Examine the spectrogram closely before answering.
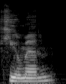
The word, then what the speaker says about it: cumin: For the record, yes, I know it's pronounced cumin.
